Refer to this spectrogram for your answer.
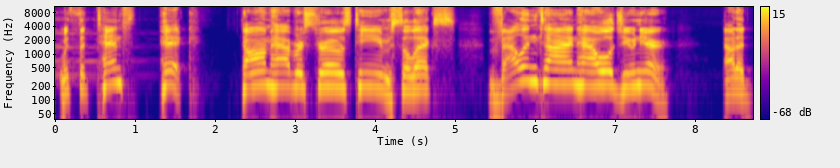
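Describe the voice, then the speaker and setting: A man's voice: high voice, lively intonation, slow, a bit bright, smooth, soft background music. A man reading out draft picks in a formal mock announcer delivery.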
